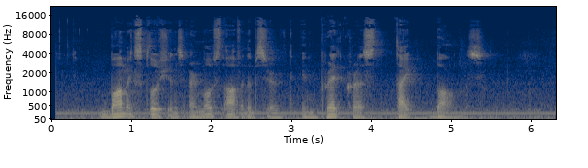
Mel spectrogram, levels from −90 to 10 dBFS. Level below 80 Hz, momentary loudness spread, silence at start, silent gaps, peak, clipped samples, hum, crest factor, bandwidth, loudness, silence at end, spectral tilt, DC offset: -48 dBFS; 16 LU; 0.05 s; none; -10 dBFS; under 0.1%; none; 24 dB; 15.5 kHz; -34 LUFS; 0 s; -5 dB/octave; under 0.1%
